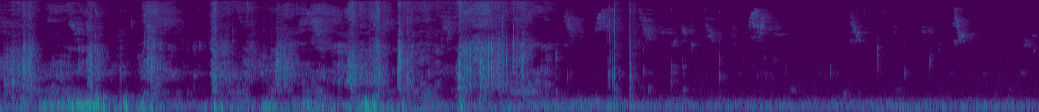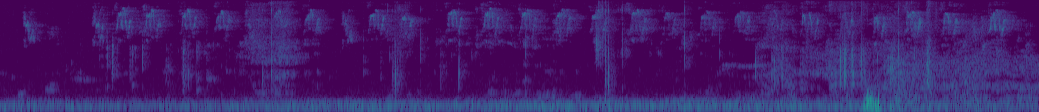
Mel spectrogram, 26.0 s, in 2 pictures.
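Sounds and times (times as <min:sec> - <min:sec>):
small birds chirping: 0:00.0 - 0:25.9.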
